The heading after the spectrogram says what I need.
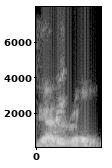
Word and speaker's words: Freakwincey: So it's Freakwincey.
